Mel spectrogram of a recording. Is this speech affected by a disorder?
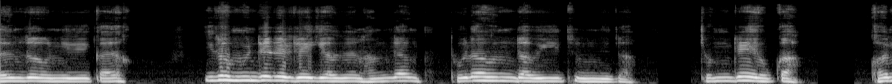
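Yes: brain lesion disability.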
